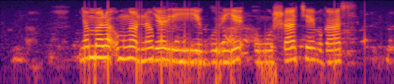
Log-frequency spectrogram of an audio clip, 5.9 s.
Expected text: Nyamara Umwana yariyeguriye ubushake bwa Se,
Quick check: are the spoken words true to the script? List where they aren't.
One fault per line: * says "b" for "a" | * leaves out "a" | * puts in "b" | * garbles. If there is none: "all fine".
all fine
